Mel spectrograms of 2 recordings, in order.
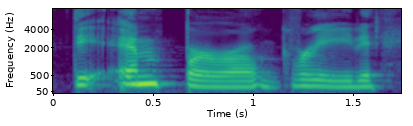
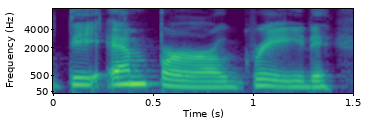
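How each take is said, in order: Both takes have the same delivery.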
